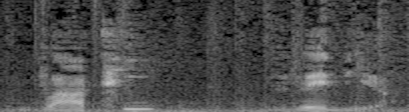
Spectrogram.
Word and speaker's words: VaatiVidya: It's spelled VAATIVIDYA. Vati Vidya.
